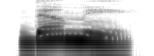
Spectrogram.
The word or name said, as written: ದಮೆ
